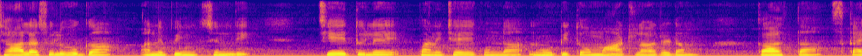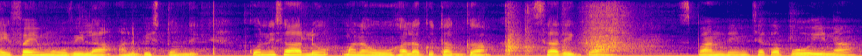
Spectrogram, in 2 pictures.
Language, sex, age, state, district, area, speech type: Telugu, female, 18-30, Telangana, Nizamabad, urban, spontaneous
